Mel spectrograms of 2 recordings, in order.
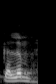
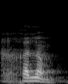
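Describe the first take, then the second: First: It begins with a deep back q sound. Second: It begins with a rough kh sound. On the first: This is the standard written form. "ये कलम है" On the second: This is how Deccan speakers say it. "वो इसको पढ़ता है खलम"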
